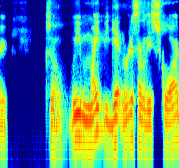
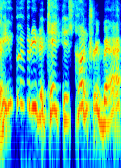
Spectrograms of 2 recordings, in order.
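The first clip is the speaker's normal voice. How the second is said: put-on, excited, very high screaming. Recounting what AOC did while jumping around, the speaker imitates AOC screaming. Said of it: "jumping around and screams like".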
